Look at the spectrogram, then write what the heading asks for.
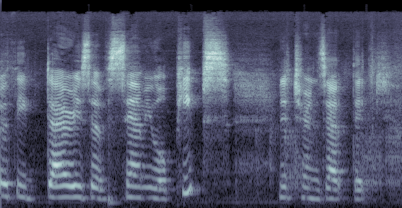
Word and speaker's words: Pepys: the diaries of samuel peeps and it turns out that peeps even though it's spelled p-e-p-y-s is not spelled peppas but not pronounced peppas but pronounced peeps anyway here it is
